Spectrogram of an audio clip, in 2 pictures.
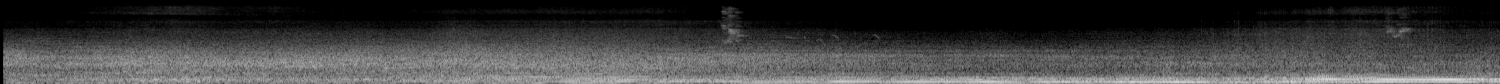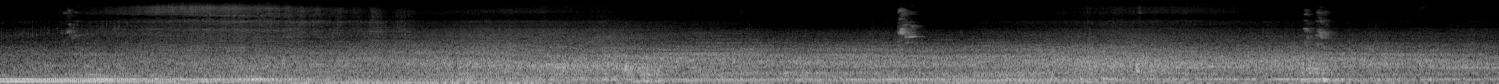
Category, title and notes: Sound effects > Vehicles
41s cars sound
car, vehicle, vroom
